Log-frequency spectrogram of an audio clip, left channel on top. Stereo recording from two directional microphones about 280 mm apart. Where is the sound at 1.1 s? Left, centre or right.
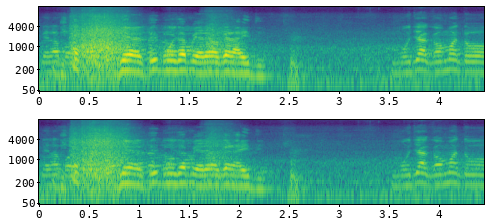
Centre.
